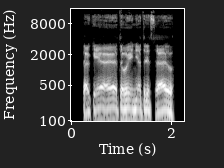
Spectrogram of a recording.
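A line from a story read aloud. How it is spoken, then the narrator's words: Deep bass voice. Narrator (Russian): пробасил Федор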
